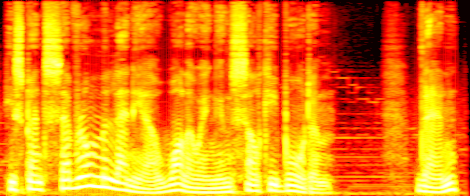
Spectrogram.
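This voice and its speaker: Male guide narrator, lowish and very varied in pitch, faint music underneath. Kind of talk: scripted mock-encyclopedia narration.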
